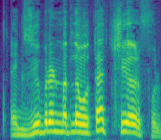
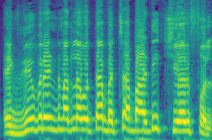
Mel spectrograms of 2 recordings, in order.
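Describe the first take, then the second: First: Said in the usual way. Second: High, loud, eager answer reveal; excited reveal. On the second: Real, not acted. Teacher excitedly revealing the answer to his students. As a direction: announce the answer with a burst of excitement.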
